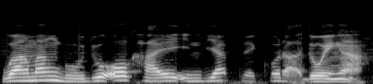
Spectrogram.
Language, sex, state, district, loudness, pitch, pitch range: Garo, male, Meghalaya, West Garo Hills, -15 LUFS, 155 Hz, 135-170 Hz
